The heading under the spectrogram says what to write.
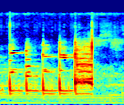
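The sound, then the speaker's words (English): A phone rings with an electronic ringtone: four short, evenly spaced beeping notes followed by a longer held tone, clear over a low background hum, with no talking. “Just got a phone call. Ignore that shit, man.”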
